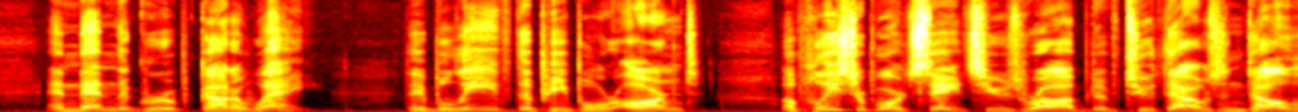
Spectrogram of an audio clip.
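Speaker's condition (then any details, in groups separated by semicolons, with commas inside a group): No condition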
